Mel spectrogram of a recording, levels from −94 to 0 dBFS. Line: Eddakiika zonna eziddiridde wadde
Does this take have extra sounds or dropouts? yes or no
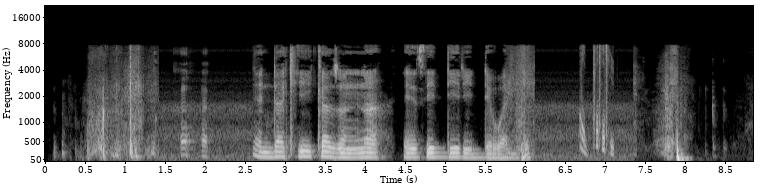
yes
